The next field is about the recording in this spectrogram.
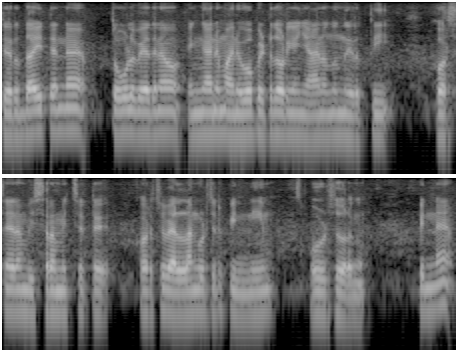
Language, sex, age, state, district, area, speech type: Malayalam, male, 18-30, Kerala, Thrissur, urban, spontaneous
